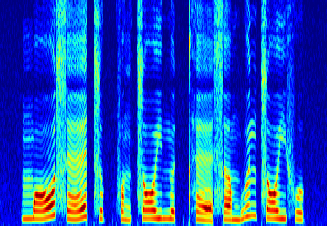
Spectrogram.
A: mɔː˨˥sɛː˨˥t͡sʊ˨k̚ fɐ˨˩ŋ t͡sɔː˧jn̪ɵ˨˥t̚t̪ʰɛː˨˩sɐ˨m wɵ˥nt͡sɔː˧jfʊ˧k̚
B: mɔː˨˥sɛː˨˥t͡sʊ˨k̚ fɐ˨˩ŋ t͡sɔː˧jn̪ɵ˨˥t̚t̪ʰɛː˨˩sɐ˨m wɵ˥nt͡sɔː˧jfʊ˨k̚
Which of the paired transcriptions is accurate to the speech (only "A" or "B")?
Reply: B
